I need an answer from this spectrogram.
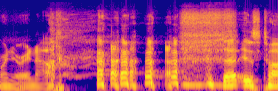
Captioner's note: group laughs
